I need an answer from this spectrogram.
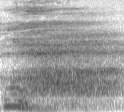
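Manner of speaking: long falling sigh of release. Real, not acted. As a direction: sigh it all out slowly. Resting after bridge pose.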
